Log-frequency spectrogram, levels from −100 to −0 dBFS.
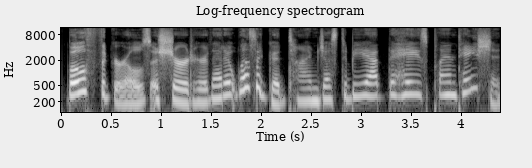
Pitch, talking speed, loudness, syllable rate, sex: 260 Hz, 245 wpm, -22 LUFS, 5.2 syllables/s, female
